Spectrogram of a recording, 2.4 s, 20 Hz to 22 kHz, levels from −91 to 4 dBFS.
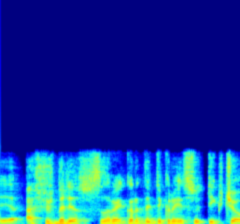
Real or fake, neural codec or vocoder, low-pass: fake; codec, 16 kHz, 1 kbps, X-Codec, HuBERT features, trained on LibriSpeech; 7.2 kHz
